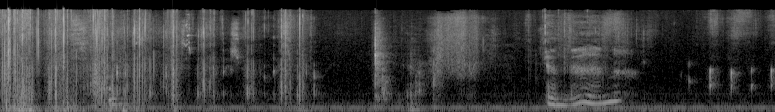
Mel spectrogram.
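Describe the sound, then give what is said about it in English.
Scratching and crinkling of the fabric of a rhinestone-covered bikini during a try-on, a busy run of rustling, scraping bursts. It eases off midway, with a short wordless vocal murmur before faint scratches resume. “ramble, fabric scratching”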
